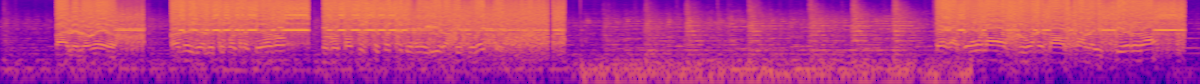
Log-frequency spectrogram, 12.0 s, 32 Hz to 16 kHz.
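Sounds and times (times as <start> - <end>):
voices over headset intercom: 0.6 - 5.7, 9.4 - 11.9.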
